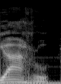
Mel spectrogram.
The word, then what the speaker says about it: Yahu: Vários estudiosos hebraicos apontam que a pronúncia correta do nome se assemelha ao som da própria respiração. O Yah ao inspirar e o U ao expirar. Um lembrete constante de que Yahu está presente em cada vida que respira.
